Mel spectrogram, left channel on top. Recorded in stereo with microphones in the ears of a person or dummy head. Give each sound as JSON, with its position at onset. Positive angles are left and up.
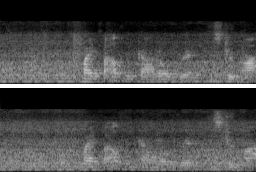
{"t": 0.8, "sound": "a man speaking", "side_deg": 80, "distance_m": 1.0}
